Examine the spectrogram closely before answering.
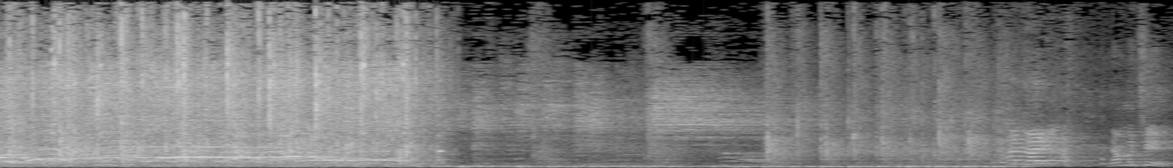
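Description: A crowd of men and women chatter and cheer.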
